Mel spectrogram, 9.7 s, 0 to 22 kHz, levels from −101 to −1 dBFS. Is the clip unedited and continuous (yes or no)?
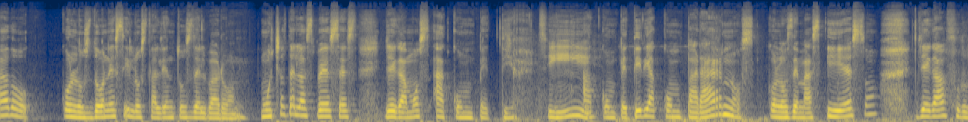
no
